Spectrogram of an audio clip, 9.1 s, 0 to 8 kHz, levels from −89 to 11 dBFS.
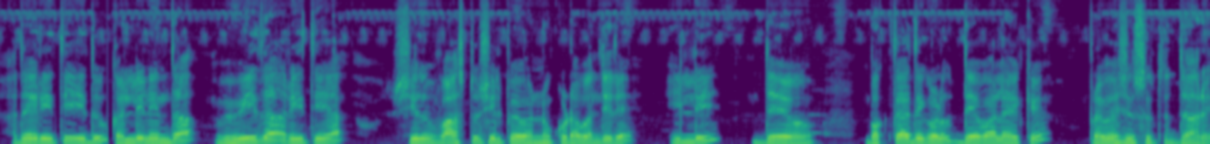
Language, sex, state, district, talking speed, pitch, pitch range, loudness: Kannada, male, Karnataka, Raichur, 100 wpm, 175 Hz, 160-195 Hz, -15 LUFS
